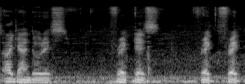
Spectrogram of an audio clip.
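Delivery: normal talking voice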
